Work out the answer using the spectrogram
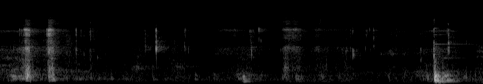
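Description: Close eating sounds of people eating a meal with their hands: wet chewing and lip smacks with scattered small clicks. There is a single louder knock near the end.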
